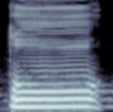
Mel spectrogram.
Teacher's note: طا طا طی، آواز کو گرا دیں گے تاکہ معروف ادا ہو، اگر تے پڑھیں گے تو یہ مجھول ہو جائے گا۔ طی تو، اب الٹا پیش ادا کرتے ہوئے ہونٹوں کو کامل گول کریں گے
